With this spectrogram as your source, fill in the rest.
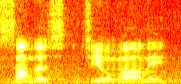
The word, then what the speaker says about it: Sundance DiGiovanni: at MLG Anaheim and I'm sitting here with Sanders Giovani do I pronounce it correctly yes absolutely perfect so has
